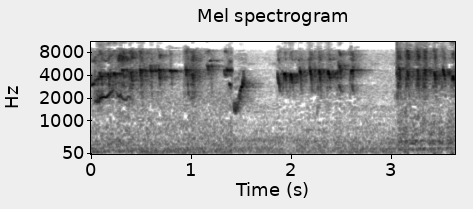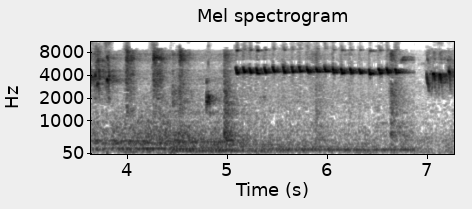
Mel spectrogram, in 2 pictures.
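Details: Cililin singing in high, thin whistled phrases, then a fast run of even chittering notes, about six per second, held on one pitch; played as a morning and midday master recording for training birds.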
